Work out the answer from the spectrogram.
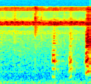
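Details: Likely a male white-legged red junglefowl used as a decoy in a lure-training simulation, giving three short, clipped clucks in under a second, each louder than the last, over a steady high-pitched hiss.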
